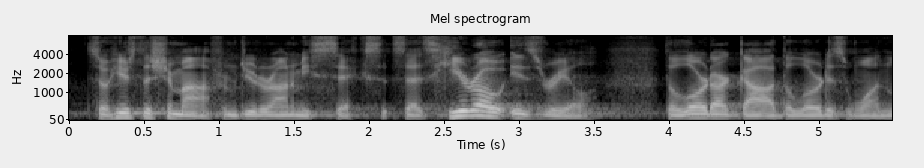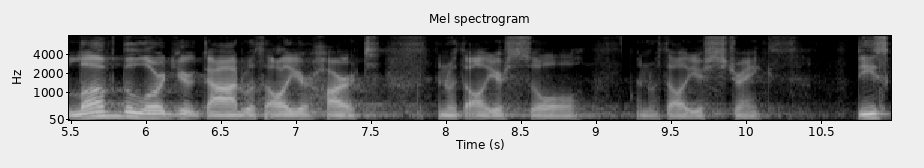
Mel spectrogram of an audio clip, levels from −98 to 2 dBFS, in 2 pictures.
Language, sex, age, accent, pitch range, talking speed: English, male, 30-49, American, 100-160 Hz, 220 wpm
